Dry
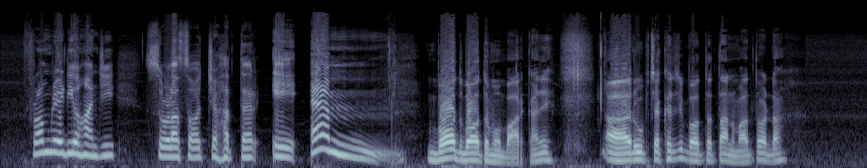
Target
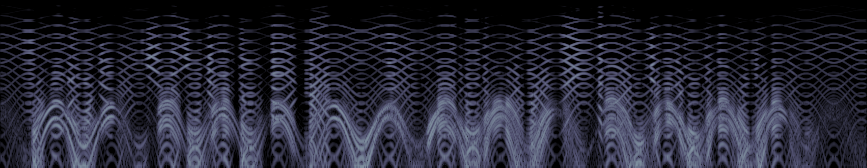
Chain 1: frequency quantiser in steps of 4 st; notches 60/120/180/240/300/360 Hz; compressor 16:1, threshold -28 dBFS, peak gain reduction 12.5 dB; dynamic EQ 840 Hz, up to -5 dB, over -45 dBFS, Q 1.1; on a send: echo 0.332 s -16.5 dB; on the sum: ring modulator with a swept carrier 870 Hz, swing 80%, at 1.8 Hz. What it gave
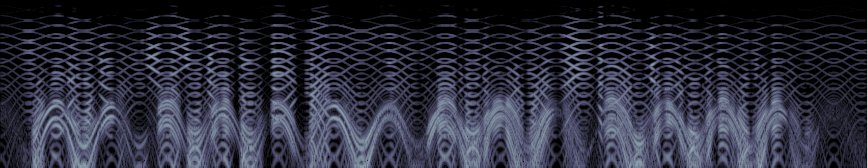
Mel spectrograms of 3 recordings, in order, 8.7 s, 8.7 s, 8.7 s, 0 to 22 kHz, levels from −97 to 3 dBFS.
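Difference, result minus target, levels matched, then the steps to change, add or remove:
compressor: peak gain reduction -6 dB
change: compressor 16:1, threshold -34.5 dBFS, peak gain reduction 18.5 dB

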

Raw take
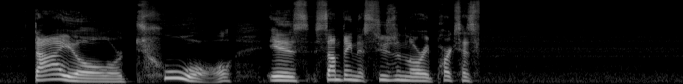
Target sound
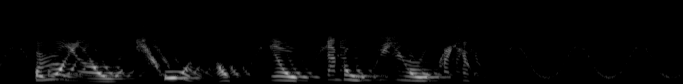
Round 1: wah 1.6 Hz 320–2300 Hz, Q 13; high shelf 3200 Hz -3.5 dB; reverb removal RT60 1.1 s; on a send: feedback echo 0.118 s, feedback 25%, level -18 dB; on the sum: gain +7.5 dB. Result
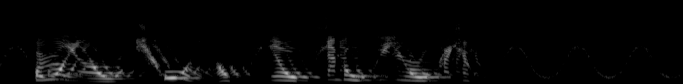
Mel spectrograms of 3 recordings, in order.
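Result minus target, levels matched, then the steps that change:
4000 Hz band +5.0 dB
change: high shelf 3200 Hz -14 dB

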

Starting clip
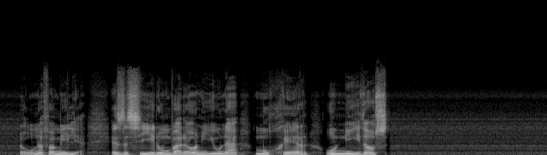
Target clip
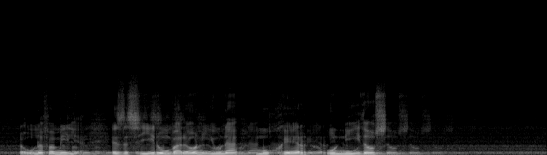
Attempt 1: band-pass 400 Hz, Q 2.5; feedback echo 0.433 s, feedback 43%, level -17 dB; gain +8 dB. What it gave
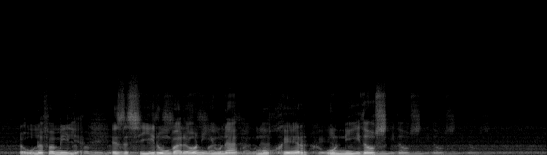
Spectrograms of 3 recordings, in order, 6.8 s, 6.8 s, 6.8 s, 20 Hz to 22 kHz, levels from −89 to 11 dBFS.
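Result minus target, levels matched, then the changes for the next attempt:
echo 0.149 s late
change: feedback echo 0.284 s, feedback 43%, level -17 dB

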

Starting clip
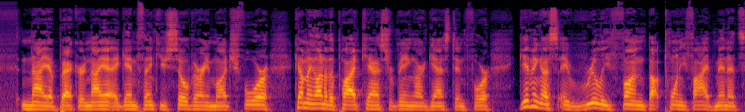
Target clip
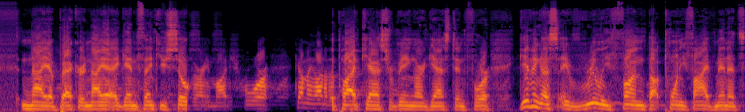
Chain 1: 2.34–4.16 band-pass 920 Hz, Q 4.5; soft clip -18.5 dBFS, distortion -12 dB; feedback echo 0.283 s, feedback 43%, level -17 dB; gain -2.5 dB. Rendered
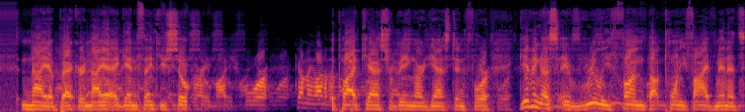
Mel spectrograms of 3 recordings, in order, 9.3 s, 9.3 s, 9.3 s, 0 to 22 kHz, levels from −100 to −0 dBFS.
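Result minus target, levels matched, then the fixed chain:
echo-to-direct +9 dB
2.34–4.16 band-pass 920 Hz, Q 4.5; soft clip -18.5 dBFS, distortion -12 dB; feedback echo 0.283 s, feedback 43%, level -26 dB; gain -2.5 dB

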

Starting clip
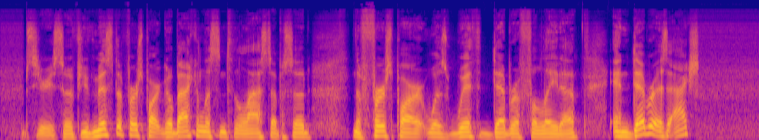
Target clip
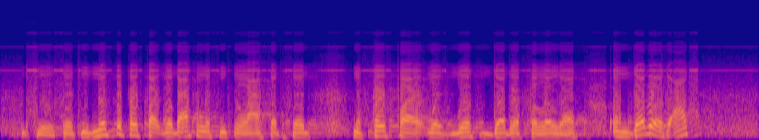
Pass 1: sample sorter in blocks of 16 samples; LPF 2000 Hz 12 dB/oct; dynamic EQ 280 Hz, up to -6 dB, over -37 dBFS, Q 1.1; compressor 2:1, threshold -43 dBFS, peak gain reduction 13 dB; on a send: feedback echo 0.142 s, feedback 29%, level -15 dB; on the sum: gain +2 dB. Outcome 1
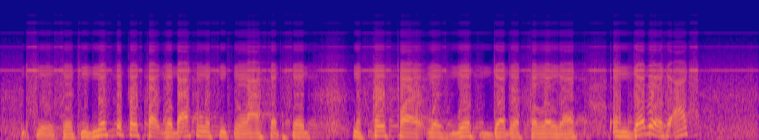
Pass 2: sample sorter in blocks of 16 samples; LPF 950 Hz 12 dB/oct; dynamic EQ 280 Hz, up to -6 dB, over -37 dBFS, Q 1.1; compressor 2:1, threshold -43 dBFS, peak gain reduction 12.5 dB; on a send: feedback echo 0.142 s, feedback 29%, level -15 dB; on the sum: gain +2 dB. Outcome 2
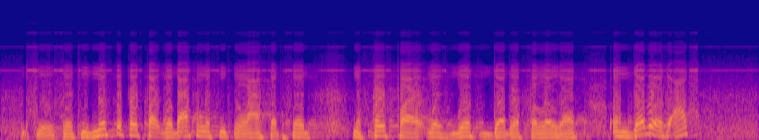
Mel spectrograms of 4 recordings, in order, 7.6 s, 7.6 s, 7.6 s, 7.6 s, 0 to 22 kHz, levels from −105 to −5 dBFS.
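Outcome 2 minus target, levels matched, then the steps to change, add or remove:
125 Hz band +5.0 dB
add after compressor: HPF 150 Hz 24 dB/oct

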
